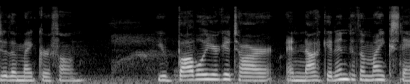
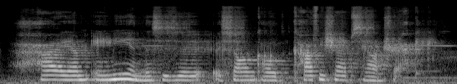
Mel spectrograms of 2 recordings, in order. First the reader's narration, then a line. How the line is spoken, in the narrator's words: You mumble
